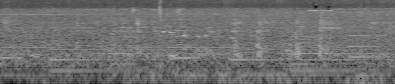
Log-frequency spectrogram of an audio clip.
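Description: A train between Thrissur and Thiruvananthapuram, Kerala, rumbles along steadily with rhythmic clacking of the rails, a continuous moving-carriage drone throughout.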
